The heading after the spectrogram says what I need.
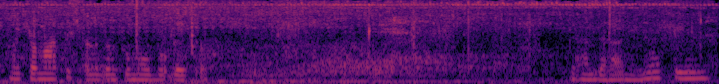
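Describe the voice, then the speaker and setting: A woman's voice: on the low side, fairly even intonation, fast, very noisy. A woman with a Bisaya accent, chatting casually to her viewers while she harvests in her garden and works around her house, mixing in English words. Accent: Filipino, Bisaya. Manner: chatty, addresses viewers as guys, mixes in English. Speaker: vlogger.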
